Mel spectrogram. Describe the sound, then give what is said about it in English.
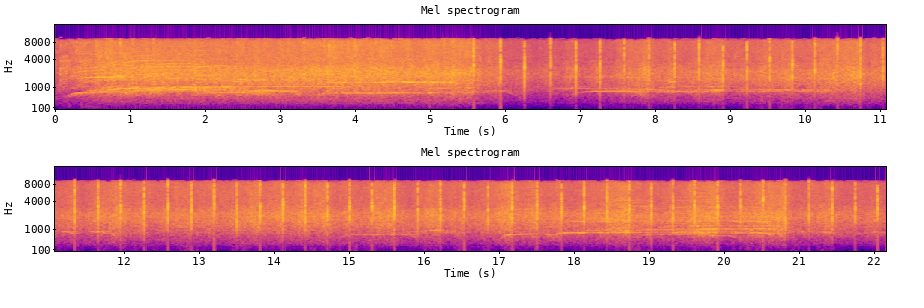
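A large crowd at a political event gives a standing ovation to acknowledge the candidate, applauding loudly and steadily, the dense roar of clapping mixed with cheers and whistles, then thinning after a few seconds into sustained, rhythmic clapping that continues throughout. “There's a standing ovation as the crowd acknowledges the candidate.”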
